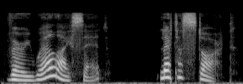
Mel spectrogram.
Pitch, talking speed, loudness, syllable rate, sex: 240 Hz, 170 wpm, -18 LUFS, 4.4 syllables/s, female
